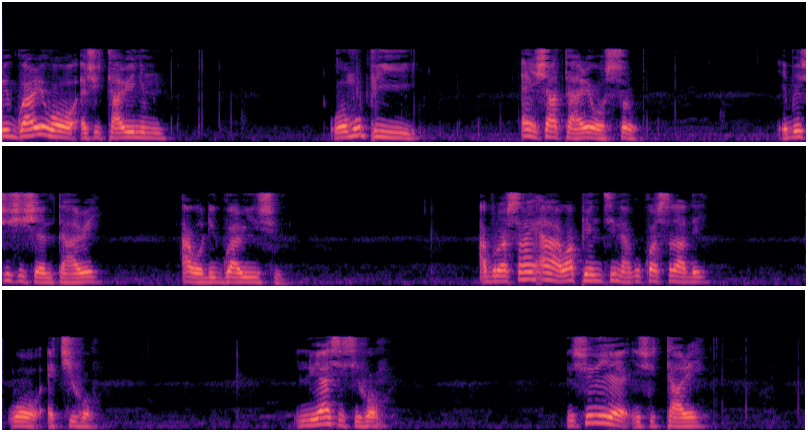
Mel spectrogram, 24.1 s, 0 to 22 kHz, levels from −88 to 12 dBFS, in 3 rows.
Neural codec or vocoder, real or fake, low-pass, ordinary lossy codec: none; real; 5.4 kHz; MP3, 32 kbps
